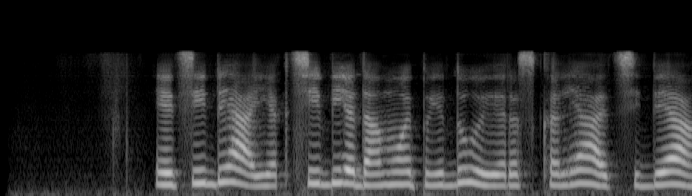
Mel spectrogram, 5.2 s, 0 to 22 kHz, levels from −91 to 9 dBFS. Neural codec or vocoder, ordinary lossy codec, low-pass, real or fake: codec, 16 kHz, 0.7 kbps, FocalCodec; none; 7.2 kHz; fake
